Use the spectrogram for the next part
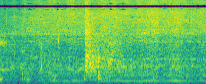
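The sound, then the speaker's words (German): Construction noise from a building site in Zyuan, Sichuan, China: a steady hiss of work with hammer blows and muffled voices, a brief burst of a screeching wood saw midway and a faint knock, set against a broad background hum. “Stattdessen sind nur gedämpfte Stimmen und von einer Baustelle Hammerschläge zu hören. Zwischendurch kreischt irgendwo eine Holzsäge.”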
